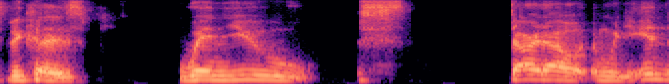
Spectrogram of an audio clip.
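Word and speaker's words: Xxtar: letter X makes and it basically sounds a lot like an S so the company is called star Associates okay now the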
